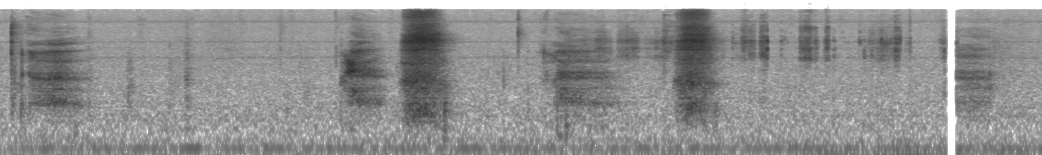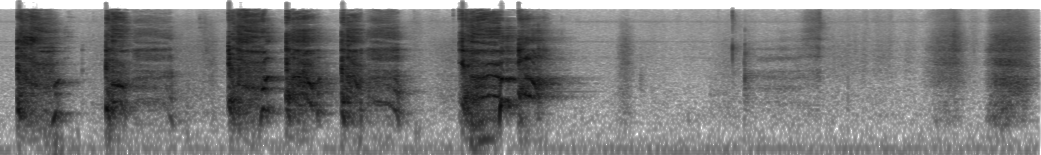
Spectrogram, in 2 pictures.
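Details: Heavy smoker, female, acutely sick: repeated harsh coughing bursts building into a rapid, forceful run of coughs; real, not acted, smoker's cough.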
